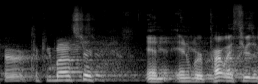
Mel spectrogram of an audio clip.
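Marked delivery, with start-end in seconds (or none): 0.0-1.0 higher put-on growly puppet voice; Cookie Monster. Dad reading to his son, doing monster voices. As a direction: do a silly monster character voice. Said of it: "one night I was doing voices".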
